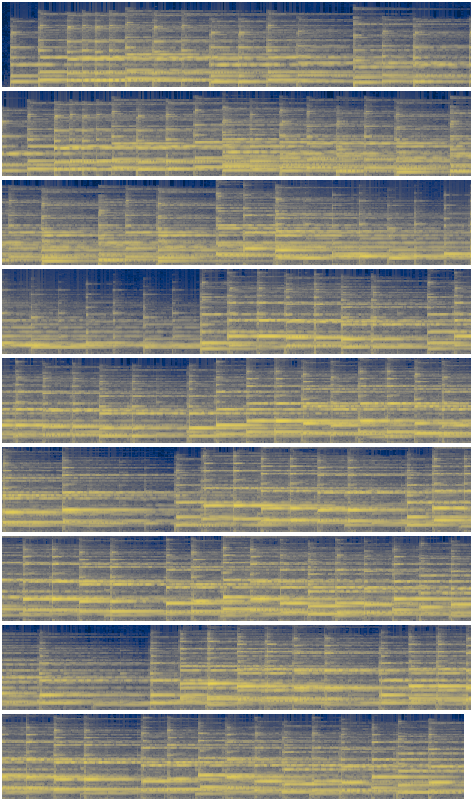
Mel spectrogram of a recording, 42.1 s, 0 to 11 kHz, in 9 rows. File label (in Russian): Мелодия на часы; 1 сентября День знаний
